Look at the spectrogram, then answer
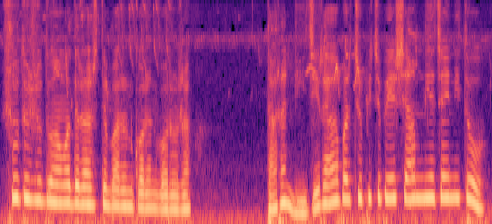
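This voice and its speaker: Woman playing a mellow-voiced curious village boy. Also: medium pitch, lively intonation, moderate pace, close to an everyday voice. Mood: suspicious, tempted. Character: curious, defiant village boy talking to himself. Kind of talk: cartoon horror story dialogue.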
